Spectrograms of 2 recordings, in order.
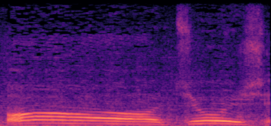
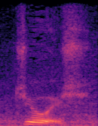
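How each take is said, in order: First: High, louder, drawn-out "oh" of joyful discovery; delighted recognition. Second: Said in the usual way. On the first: Retold or imitated. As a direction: act out his happy surprise. Stranger's delighted recognition, then hug.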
